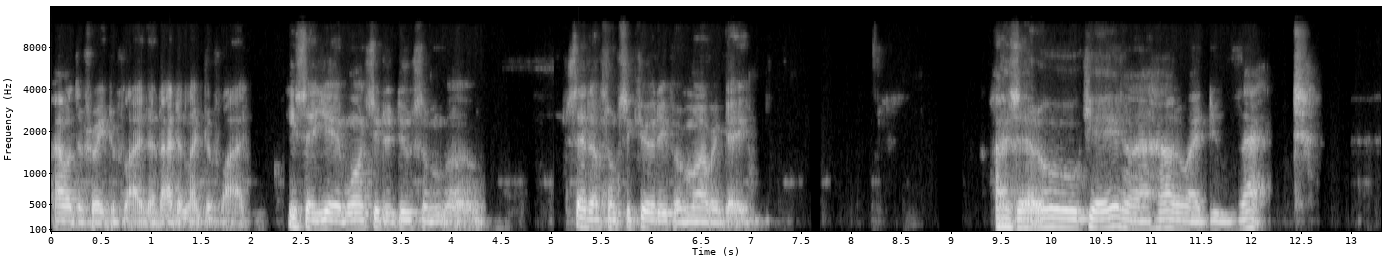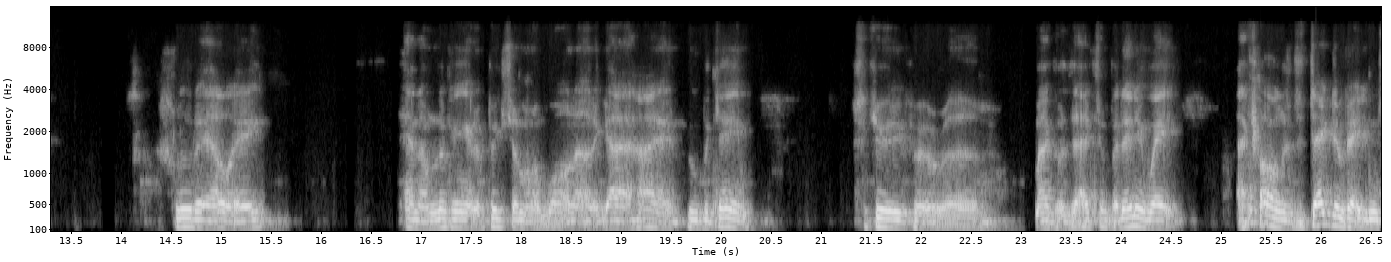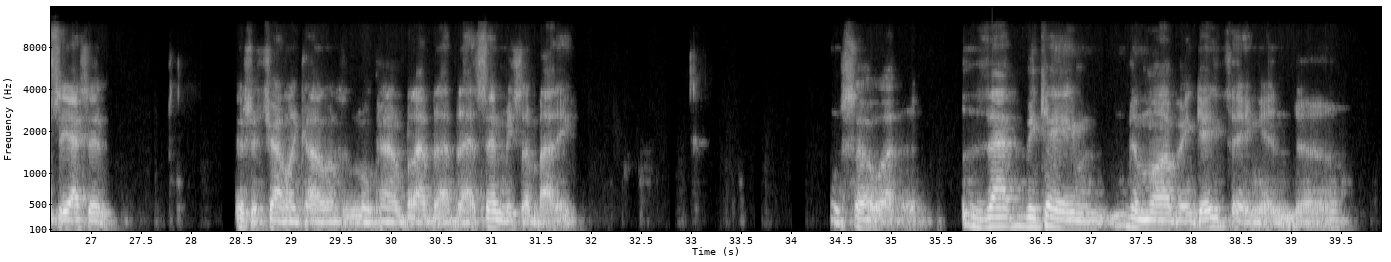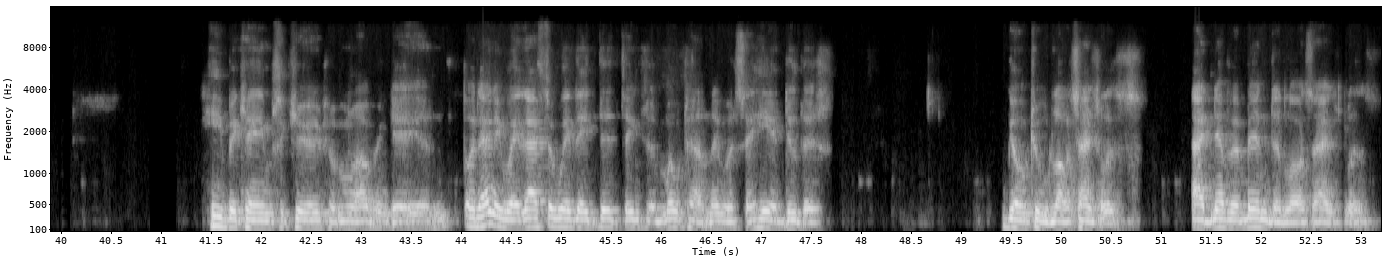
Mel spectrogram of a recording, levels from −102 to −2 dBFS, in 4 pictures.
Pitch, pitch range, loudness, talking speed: 130 Hz, 120-155 Hz, -20 LUFS, 140 wpm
